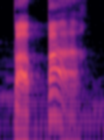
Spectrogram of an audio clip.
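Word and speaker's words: papá: means for example papa papa which means that however make sure you put the accent in the end because if you say if you don't have the accent it means potato so papa means dead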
